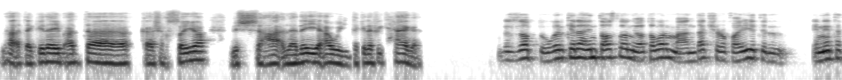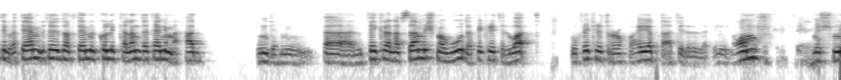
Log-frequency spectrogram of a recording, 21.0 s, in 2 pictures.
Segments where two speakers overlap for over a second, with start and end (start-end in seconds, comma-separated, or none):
none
